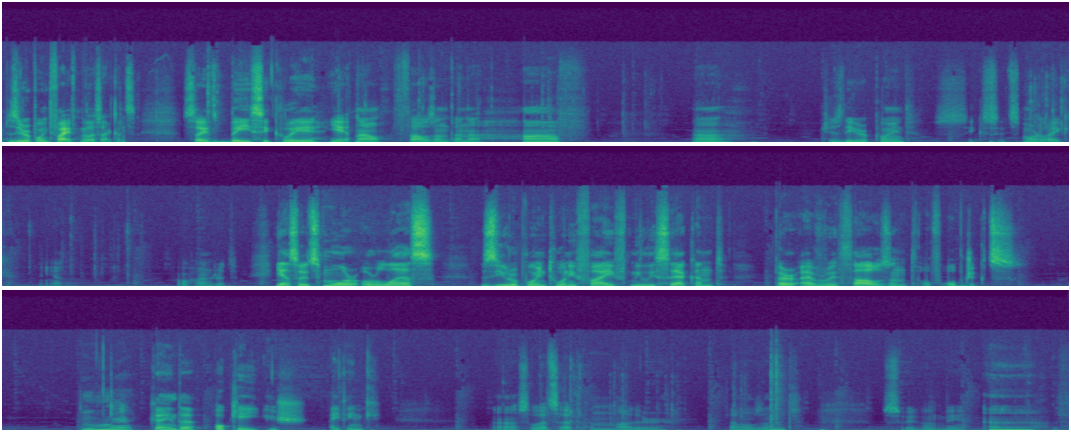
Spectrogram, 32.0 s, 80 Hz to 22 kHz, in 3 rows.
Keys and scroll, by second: 1.2 alt+p, 1.5 alt+p, 2.0 Return, 3.3 alt+p, 3.5 alt+p, 3.9-6.4 typing, 6.5 Return, 9.8 Escape, 10.0-12.3 typing, 13.6-14.4 typing, 26.8 Escape, 27.0 shift+a, 27.4 alt+p, 28.0 alt+p, 28.6 alt+p, 29.0 Return.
